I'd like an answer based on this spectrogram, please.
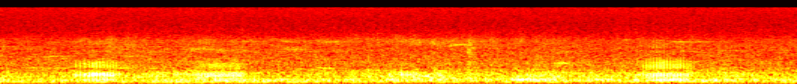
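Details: Baby, a pet cat found about two years ago, deaf with neurological and breathing problems, snorts like a pig while awake; four rough, low snorting breaths at roughly one-second intervals over steady background hiss.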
